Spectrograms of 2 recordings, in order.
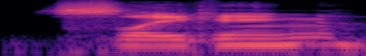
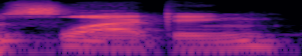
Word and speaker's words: Slaking: And with that, the team that we have given him is Slaking or Slacking, depending on how you prefer to pronunciate things.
